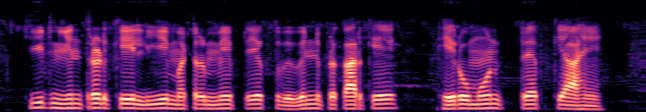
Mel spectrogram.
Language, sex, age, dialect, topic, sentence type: Hindi, male, 25-30, Awadhi Bundeli, agriculture, question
